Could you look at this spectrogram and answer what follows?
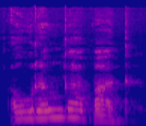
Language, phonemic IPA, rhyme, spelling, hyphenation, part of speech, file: Marathi, /əu.ɾəŋ.ɡa.bad̪/, -ad̪, औरंगाबाद, औ‧रं‧गा‧बाद, proper noun, LL-Q1571 (mar)-औरंगाबाद.wav
- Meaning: 1. Aurangabad (a city in Maharashtra, India) 2. Aurangabad (a city in Bihar, India): a district of Bihar, India 3. Aurangabad (a city in Bihar, India): a Lok Sabha constituency in Bihar, India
